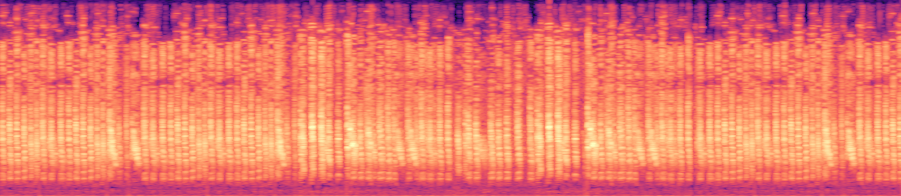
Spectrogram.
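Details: Maturing sparrow, described as heartbroken and calling in vain for a mate, used as a glue-trap lure: nonstop rapid chattering chirps, densely overlapping and high-pitched, in bursts that swell and ease over nine seconds.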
